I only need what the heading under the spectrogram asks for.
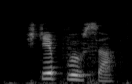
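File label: "степвывса", Komi, female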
